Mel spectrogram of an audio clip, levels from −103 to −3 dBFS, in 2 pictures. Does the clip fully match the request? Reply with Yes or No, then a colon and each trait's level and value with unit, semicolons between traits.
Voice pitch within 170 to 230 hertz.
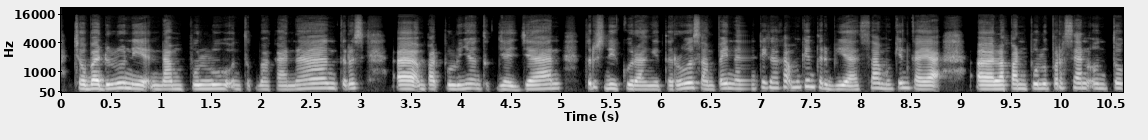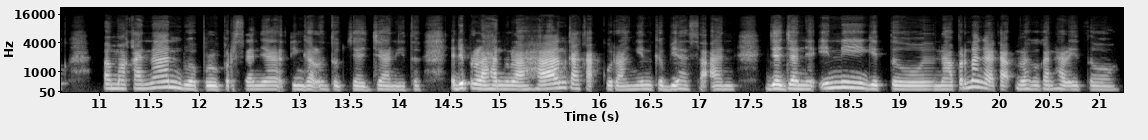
Yes: medium, 185 Hz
